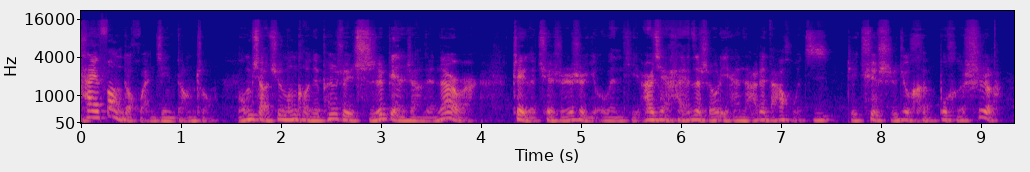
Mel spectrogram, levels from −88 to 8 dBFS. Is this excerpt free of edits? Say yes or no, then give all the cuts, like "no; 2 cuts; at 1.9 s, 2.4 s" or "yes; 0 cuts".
no; 1 cut; at 1.6 s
